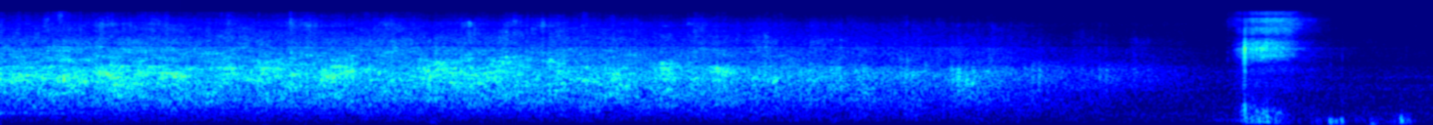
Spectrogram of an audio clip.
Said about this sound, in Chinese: 我们把最大掌声推给我们的上帝。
